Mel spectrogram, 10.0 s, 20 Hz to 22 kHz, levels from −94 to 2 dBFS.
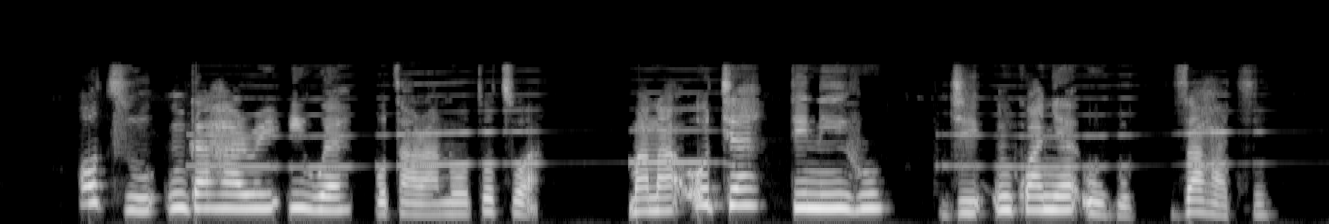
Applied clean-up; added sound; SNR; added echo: neural mask model RNNoise.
